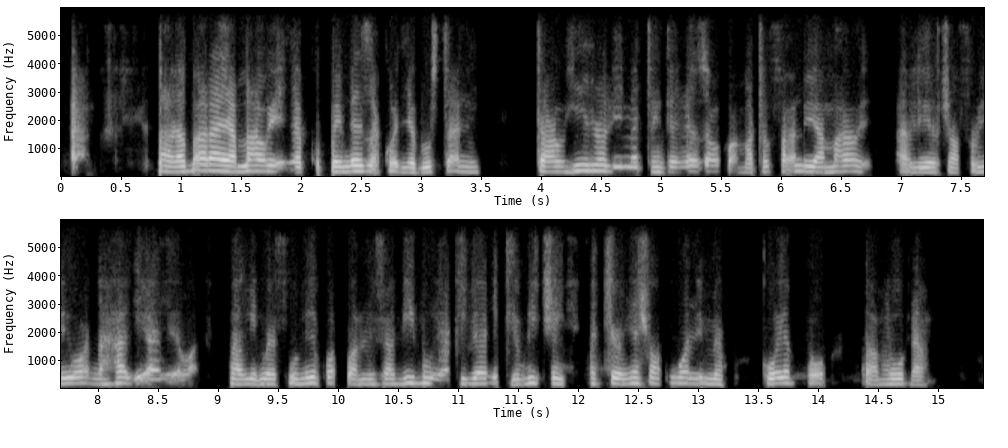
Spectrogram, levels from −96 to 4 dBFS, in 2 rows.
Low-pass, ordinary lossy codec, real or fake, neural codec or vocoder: 5.4 kHz; Opus, 32 kbps; fake; codec, 16 kHz in and 24 kHz out, 0.6 kbps, FireRedTTS-2 codec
